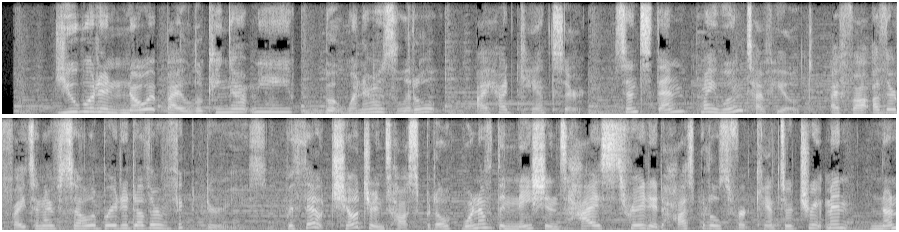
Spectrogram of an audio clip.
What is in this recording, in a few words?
confessional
